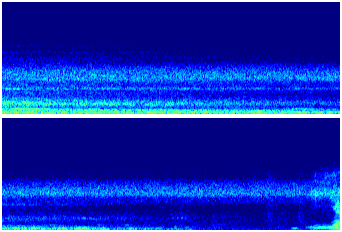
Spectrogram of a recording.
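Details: Washing machine run empty on rinse and spin: low growl during spin that falls as the drum slows, then rises again; drum not loose, but motor or drum bearings suspected worn, and it can't quite reach full speed at the end of spin.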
